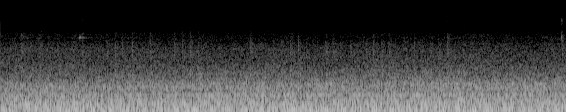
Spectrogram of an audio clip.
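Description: Steady engine drone and road rumble heard from inside a city transit bus moving at highway speed.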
